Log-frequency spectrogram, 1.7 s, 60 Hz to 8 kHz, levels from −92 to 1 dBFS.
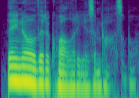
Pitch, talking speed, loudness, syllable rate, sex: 115 Hz, 205 wpm, -15 LUFS, 7.6 syllables/s, male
